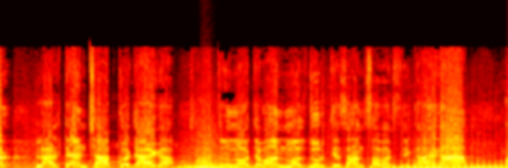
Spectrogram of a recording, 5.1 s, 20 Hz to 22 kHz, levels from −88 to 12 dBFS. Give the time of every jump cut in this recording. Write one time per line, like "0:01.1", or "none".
0:02.0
